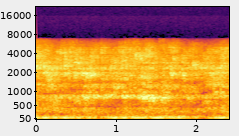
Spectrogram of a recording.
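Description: Faint soft rustling of a thin sock being rolled up by hand, over a steady low background hum.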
